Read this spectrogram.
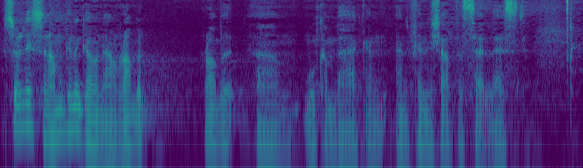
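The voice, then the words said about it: Speaks with an accent. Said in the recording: “the accent. I don't know how to say hi to you without the accent.”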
